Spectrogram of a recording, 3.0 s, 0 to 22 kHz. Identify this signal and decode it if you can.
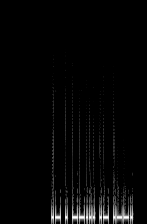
Morse code, heard as a keyed tone, about 34 wpm, 700 Hz. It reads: AE7AP
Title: NA SOTA Chaser Callsigns 35wpm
